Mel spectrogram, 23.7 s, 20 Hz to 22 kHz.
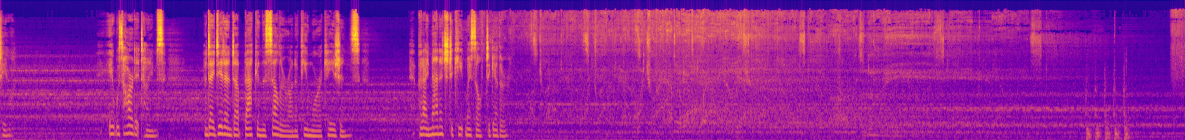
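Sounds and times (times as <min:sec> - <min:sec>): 
speech: 0:00.0 - 0:00.4, 0:02.2 - 0:03.5, 0:04.1 - 0:07.4, 0:08.2 - 0:10.8
firm knocking on a door: 0:21.7 - 0:22.7.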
